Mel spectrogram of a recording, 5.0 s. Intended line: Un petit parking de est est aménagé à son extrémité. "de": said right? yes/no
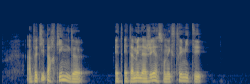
yes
